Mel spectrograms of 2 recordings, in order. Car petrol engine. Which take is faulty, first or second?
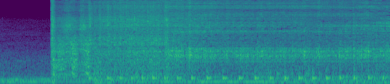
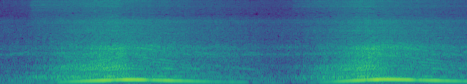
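first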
